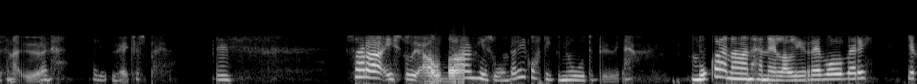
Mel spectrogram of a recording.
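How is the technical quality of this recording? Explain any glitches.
The technical quality is poor. Heavy codec damage runs through the whole recording, and there is one short robotic glitch.

The G.723.1 codec is present throughout. Its low bitrate, which fits about 6 kbit/s, and slow-updating voice model leave the speech muffled and hoarse, with smeared consonants. On a spectrogram, all energy stops abruptly near 4 kHz, and the fine harmonic detail below looks blocky.

From 4.20 to 4.64 s, the speech turns into a rigid metallic buzz at 134 Hz. This is likely robotic sound from repeated short buffers, about 7.5 ms long, played over and over while most of the real audio is skipped. The waveform shows an identical cycle repeating, and the spectrogram shows flat, evenly spaced harmonic lines.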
